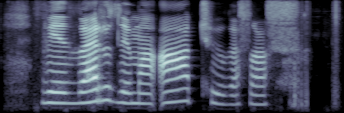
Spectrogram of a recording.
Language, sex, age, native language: Icelandic, female, 7, Icelandic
